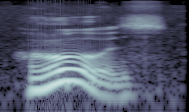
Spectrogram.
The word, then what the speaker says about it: whose: on to number four the word is whose whose so what is the silent letter of the word whose the silent letter the letter that we don't say and the word whose is letter also W so here we do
